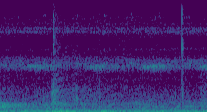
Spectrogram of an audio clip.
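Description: Near silence: faint background room tone with a thin, steady high-pitched whine and a low rumble, and one faint tick near the end.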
